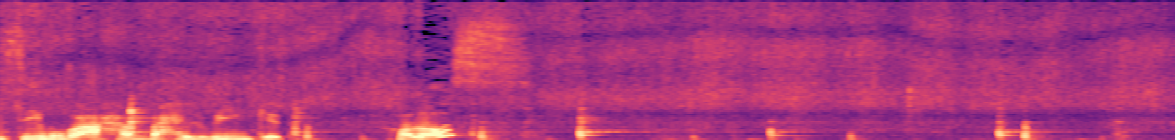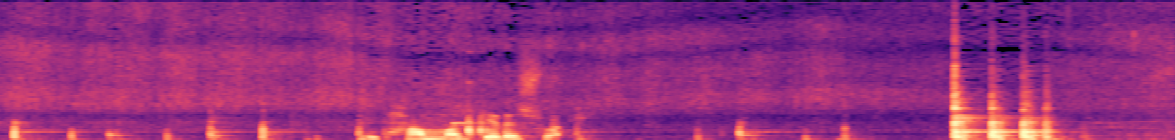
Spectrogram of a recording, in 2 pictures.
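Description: A wooden spatula scrapes and taps against a pot.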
